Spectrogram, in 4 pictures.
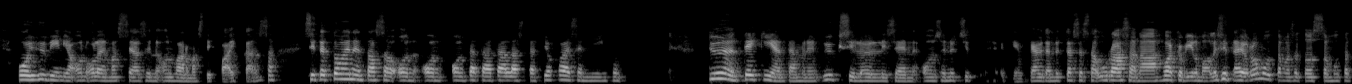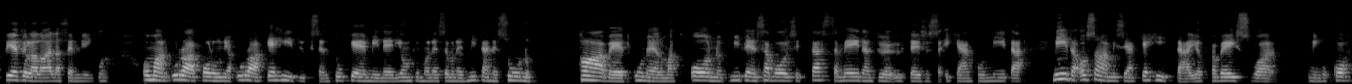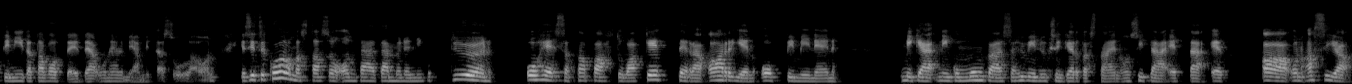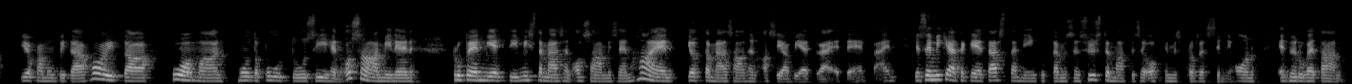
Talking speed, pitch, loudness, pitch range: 160 wpm, 170 Hz, -29 LUFS, 155-190 Hz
